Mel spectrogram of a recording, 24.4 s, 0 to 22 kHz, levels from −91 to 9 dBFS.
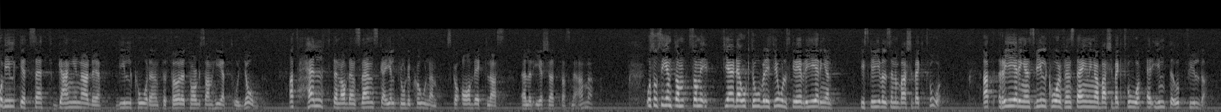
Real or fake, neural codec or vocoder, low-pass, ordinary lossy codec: real; none; none; none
